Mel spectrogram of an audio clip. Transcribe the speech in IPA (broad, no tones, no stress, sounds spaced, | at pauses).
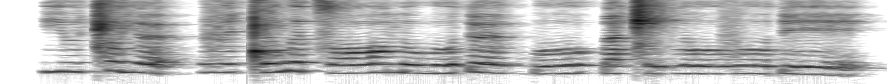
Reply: j ɯ ǁ o j œ | v e ǃ ə w ə t͡s ɔː n o w o ɗ œː ɡ͡b oː ɡ͡b a ǁ e p l oː v oː ɗ eː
